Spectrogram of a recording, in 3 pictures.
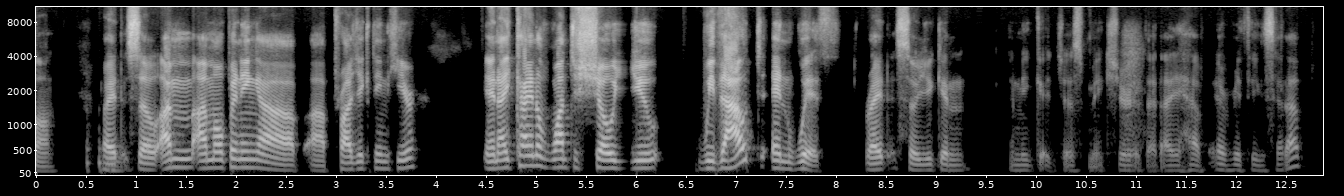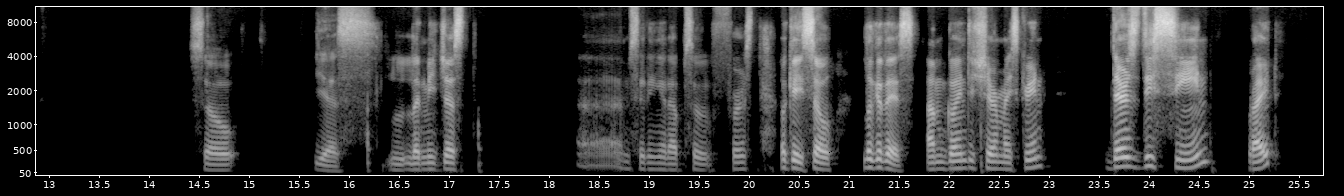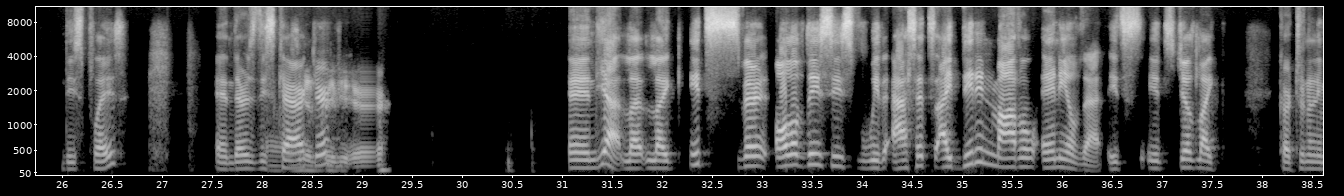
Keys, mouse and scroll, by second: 23.1 Return.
